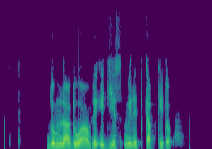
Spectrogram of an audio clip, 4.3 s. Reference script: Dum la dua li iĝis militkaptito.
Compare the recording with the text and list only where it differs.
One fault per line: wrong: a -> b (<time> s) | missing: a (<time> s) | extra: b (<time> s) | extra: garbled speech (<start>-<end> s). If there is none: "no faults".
no faults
